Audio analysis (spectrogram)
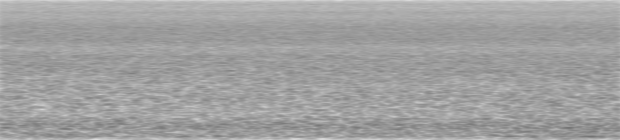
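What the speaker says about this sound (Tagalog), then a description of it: "meron ding bumubulwak ngayon dito na isa pang falls. Yan, oh, lakas ng bagsak, oh." Daranak Falls in the rainy season, a heavy waterfall pouring down in a steady, loud, broadband roar that stays constant throughout with no voices.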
